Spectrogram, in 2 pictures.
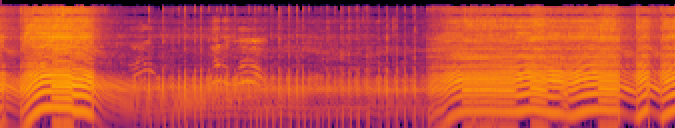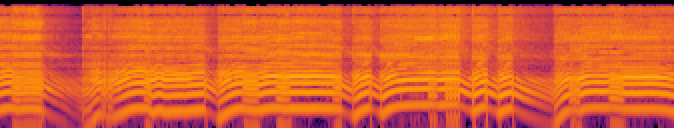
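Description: A chainsaw engine revs up and down loudly, idling quietly in between.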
